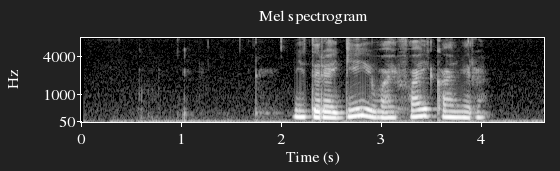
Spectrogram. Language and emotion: Russian, neutral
